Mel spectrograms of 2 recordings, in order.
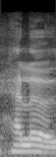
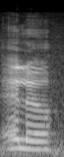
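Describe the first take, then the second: First: The word begins with an h sound. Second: The word begins without an h sound. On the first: "They don't say hello" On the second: "In French, you don't pronounce H"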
